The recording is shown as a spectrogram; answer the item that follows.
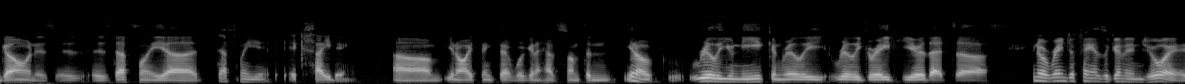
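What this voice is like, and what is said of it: Long Island accent. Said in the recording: “my Long Island accent ... That's a wonderful accent”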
